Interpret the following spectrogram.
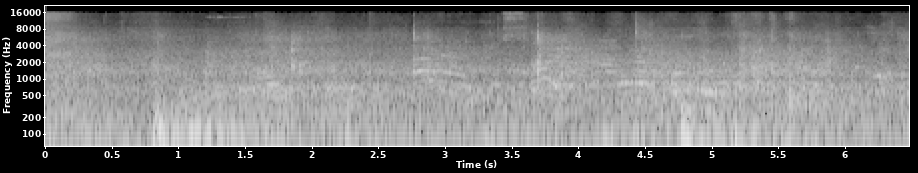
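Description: Indoor ice hockey rink during play: a noisy hall background with scattered shouting voices, and a low thump about a second in and another near five seconds.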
